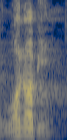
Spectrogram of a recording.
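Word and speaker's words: wanna be: 가장 강한 욕구가 의 워너비 아이 원투 2v 내가 무엇을 어떤 사람이 되고 싶다 내가 무엇을 갖고 싶다 누구를 닮고 싶다 아이 원투 를 미국 식으로 발음하면 아이 워너 비 이렇게 되니까 그렇게 해서 워너비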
